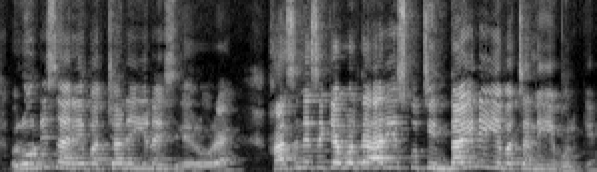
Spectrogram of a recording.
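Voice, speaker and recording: A fairly high-pitched woman leads an online prayer meeting in a loose, chatty preaching manner. She keeps checking that her listeners agree with her. Her voice carries a roomy echo. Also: fairly bright tone. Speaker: prayer leader.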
